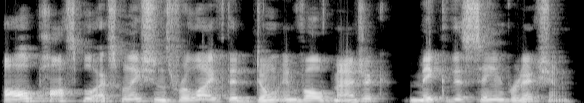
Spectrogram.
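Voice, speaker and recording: A man's voice: a little high, brisk. A man with a thick, sore-throated voice hosting a scripted rebuttal video in a dry, skeptical way. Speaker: YouTube host.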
